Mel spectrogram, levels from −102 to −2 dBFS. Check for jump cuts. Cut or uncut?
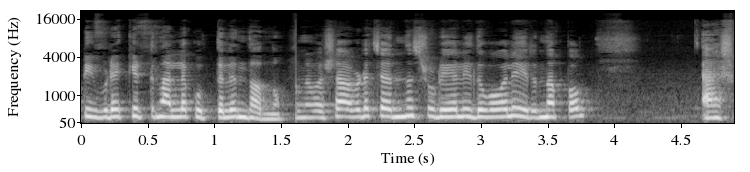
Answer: cut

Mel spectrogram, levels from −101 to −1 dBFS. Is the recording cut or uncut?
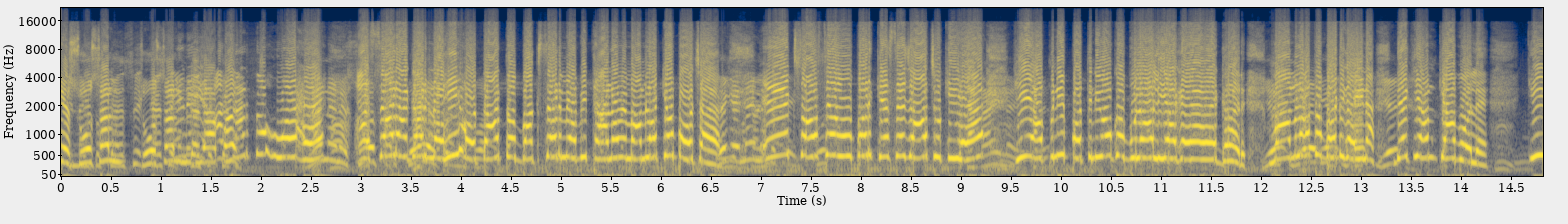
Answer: uncut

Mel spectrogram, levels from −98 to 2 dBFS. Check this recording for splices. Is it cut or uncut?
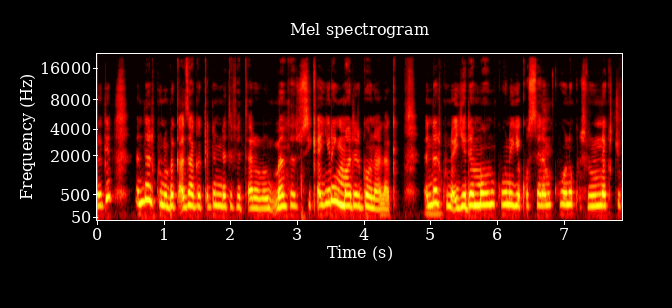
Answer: uncut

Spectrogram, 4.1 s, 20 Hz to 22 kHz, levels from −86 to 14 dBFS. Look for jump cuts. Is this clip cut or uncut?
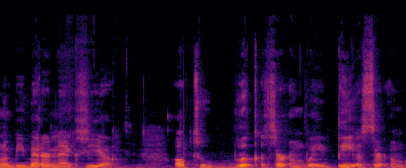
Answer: cut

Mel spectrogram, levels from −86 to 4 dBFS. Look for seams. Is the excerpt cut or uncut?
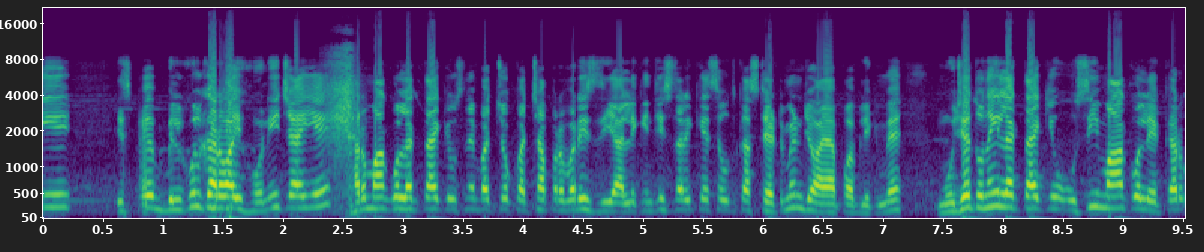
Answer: cut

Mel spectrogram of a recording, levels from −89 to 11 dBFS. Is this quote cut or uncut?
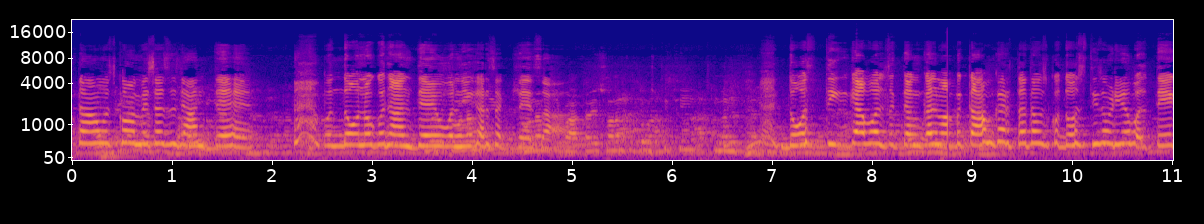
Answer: uncut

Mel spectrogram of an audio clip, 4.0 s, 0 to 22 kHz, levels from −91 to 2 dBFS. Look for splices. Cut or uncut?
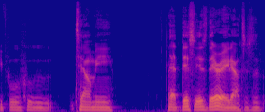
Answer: uncut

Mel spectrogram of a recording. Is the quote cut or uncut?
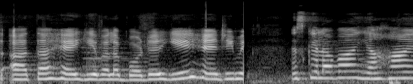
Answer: cut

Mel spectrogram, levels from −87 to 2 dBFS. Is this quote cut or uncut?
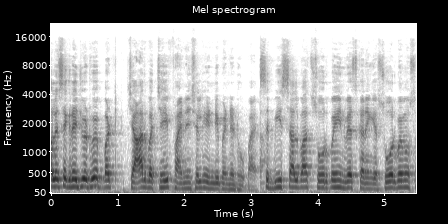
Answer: cut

